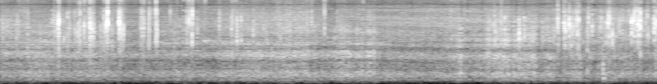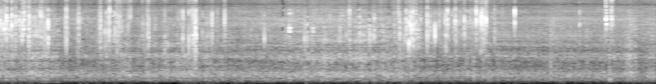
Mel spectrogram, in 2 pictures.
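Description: Plastic drink sachets crinkling and rustling as they are handled and opened, with scattered small clicks.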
